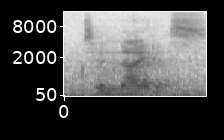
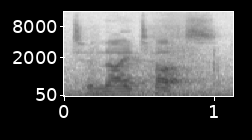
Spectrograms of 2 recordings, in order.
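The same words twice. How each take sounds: First: The word ends with a 'tis' sound. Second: The word ends with a 'tus' sound. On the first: The speaker calls it wrong. "not tinnitus. And everybody says tinnitus and it's wrong" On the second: The speaker calls it right. "That last letter is a U, not an I"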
